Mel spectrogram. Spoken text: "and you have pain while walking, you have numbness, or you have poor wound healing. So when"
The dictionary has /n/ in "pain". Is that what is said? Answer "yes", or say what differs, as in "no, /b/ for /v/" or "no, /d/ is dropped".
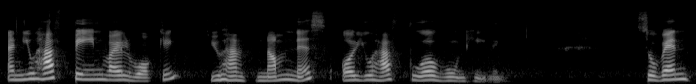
yes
